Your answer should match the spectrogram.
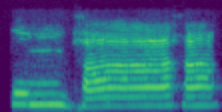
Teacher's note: విదతే కకు భస్చ భ మహాప్రాణము ష కు చకారము ఉంది కకుబస్చ కుంభాః బ మహాప్రాణము దీర్ఘము అండ్ విసర్గ ఉంది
